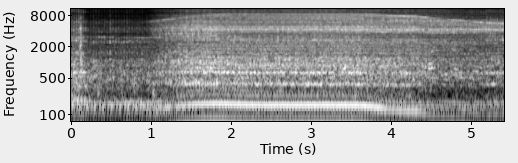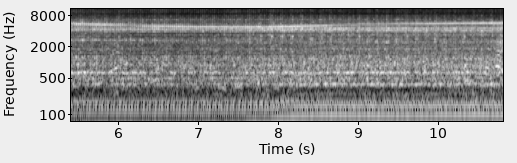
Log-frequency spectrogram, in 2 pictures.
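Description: The modified Toyota FJ40 crawler's engine revs up for a couple of seconds with its front tyre against a rock, then drops back to a lower, steady run. A high whine over it rises, holds and then slowly sinks.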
